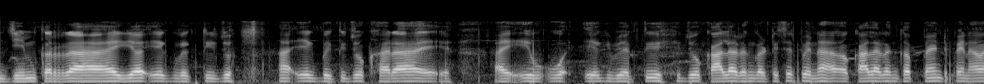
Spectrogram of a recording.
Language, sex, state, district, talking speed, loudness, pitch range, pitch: Hindi, male, Bihar, West Champaran, 190 wpm, -18 LUFS, 140-150 Hz, 145 Hz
